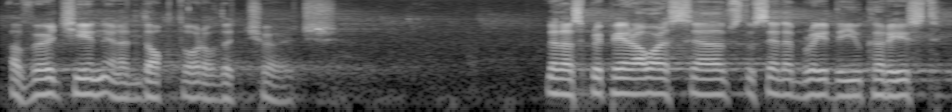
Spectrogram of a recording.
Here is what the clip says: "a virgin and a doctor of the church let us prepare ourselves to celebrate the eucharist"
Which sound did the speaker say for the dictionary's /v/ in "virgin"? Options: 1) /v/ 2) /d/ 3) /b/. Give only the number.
1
